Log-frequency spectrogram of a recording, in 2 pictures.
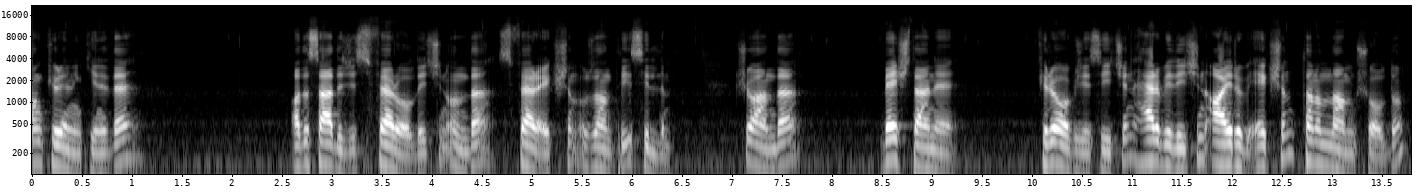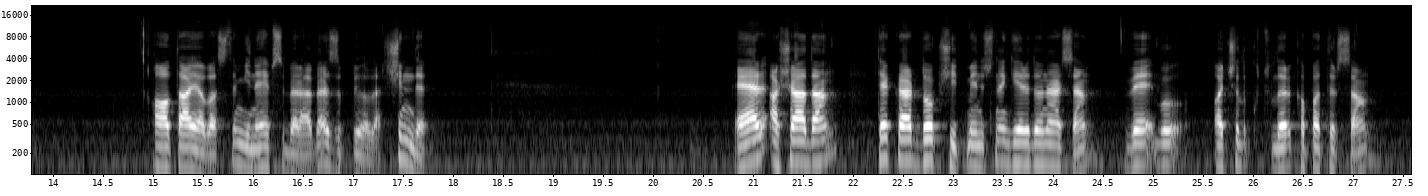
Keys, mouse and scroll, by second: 0.1-1.8 right drag, 2.0-3.7 drag, 4.8 BackSpace, 5.2 BackSpace, 7.8-12.2 right drag, 13.3-15.0 right drag, 15.4 alt+a, 18.3 Escape, 21.7-23.3 drag, 24.9-26.6 drag, 26.7-27.5 drag.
